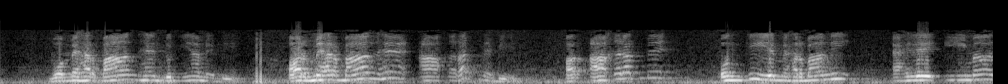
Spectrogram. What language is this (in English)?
Urdu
